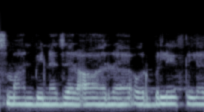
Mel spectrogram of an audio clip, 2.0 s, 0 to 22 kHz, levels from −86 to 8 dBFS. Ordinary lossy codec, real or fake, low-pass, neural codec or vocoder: none; real; none; none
